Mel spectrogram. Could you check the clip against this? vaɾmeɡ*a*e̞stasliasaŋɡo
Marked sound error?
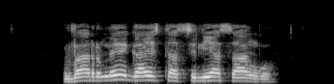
no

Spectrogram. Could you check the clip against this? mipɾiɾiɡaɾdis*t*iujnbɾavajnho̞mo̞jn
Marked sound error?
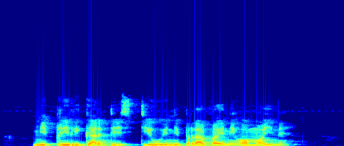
no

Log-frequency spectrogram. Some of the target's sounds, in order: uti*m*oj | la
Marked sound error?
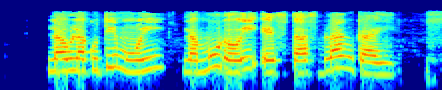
no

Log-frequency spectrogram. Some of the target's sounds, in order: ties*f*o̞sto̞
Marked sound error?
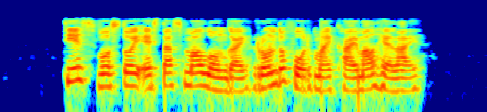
yes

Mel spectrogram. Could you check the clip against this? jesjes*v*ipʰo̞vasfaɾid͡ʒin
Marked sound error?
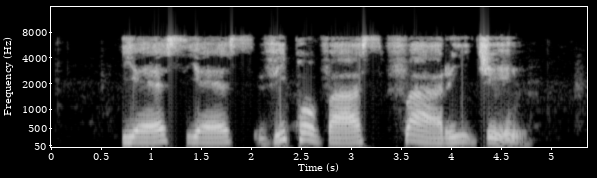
no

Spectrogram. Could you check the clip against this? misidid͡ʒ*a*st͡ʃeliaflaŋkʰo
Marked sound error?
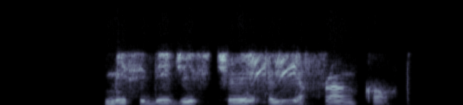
yes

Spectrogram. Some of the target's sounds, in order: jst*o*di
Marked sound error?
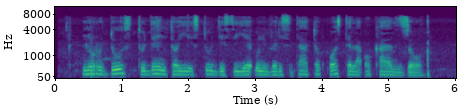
yes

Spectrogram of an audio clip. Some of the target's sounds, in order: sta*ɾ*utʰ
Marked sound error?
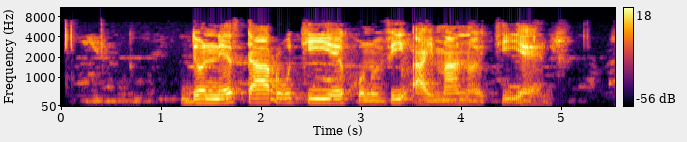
no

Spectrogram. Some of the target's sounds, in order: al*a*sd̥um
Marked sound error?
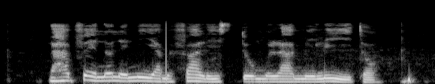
yes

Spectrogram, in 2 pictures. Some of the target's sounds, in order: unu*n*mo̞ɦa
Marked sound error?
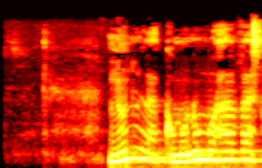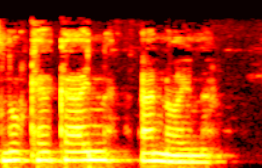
yes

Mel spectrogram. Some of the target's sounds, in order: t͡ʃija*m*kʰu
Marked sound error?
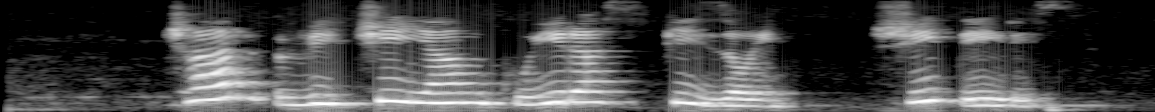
no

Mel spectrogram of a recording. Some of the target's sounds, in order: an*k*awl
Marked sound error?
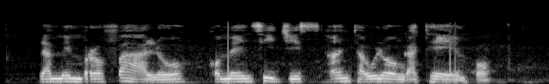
yes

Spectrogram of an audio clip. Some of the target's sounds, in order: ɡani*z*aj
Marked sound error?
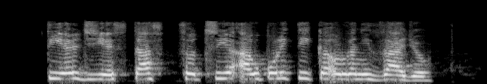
no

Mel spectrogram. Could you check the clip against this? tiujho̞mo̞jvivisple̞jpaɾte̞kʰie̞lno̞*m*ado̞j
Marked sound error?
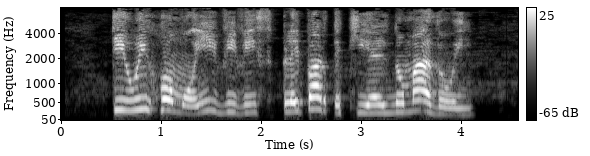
no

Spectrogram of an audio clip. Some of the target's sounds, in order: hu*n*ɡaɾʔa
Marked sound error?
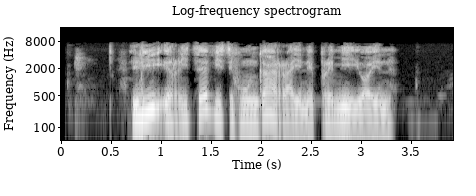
yes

